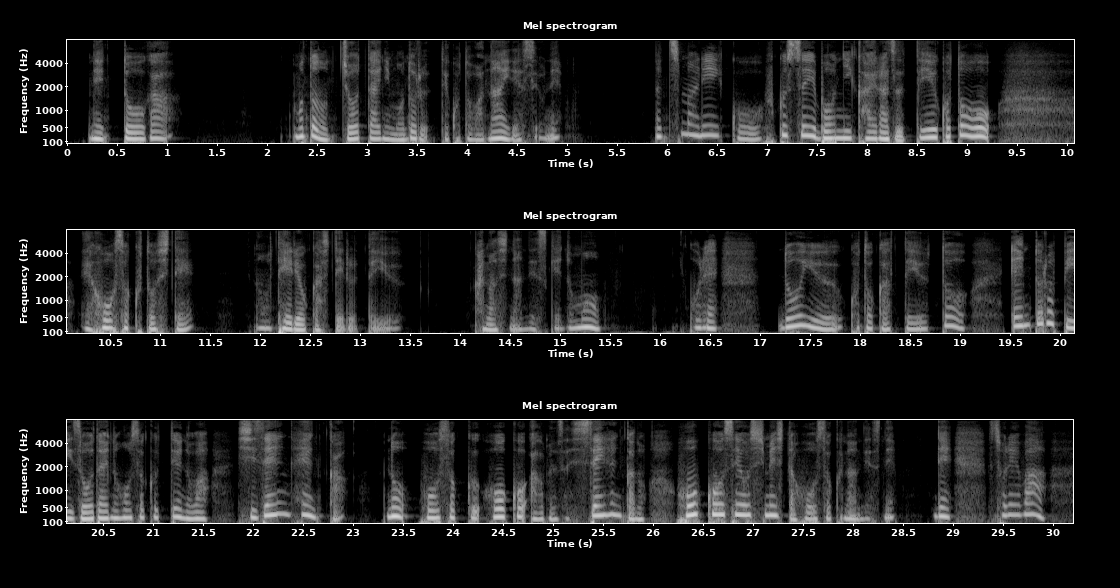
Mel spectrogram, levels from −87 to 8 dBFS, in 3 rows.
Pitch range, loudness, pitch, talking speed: 180-250 Hz, -23 LUFS, 200 Hz, 245 characters per minute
